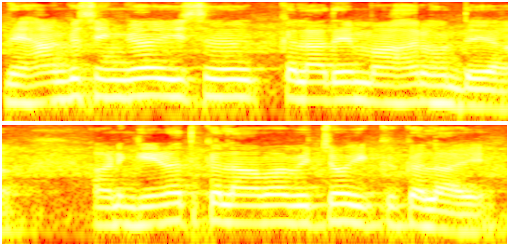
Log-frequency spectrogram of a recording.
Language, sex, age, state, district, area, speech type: Punjabi, male, 18-30, Punjab, Kapurthala, urban, spontaneous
